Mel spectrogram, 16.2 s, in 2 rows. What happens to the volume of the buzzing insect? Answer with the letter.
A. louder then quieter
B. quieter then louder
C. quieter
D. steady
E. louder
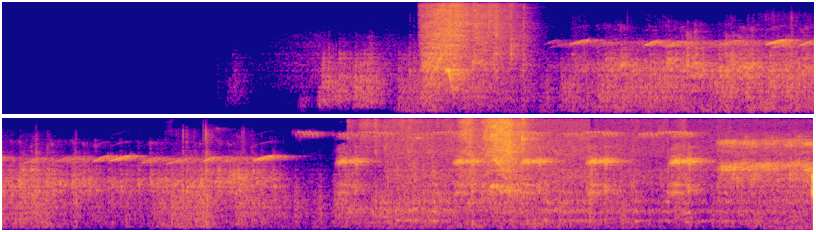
D.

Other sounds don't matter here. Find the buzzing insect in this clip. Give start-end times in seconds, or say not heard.
11.9-16.1.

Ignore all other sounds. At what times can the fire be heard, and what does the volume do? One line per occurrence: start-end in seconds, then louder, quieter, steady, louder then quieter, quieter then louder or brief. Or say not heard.
not heard.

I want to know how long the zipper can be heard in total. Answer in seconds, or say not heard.
3 s.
